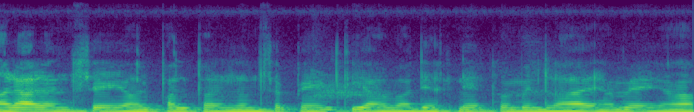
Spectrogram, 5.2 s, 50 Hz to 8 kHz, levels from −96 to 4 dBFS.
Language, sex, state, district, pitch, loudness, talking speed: Hindi, male, Odisha, Khordha, 130 Hz, -17 LUFS, 195 wpm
